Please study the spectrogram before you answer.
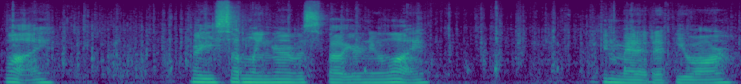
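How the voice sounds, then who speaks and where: A man voicing a friendly, centuries-old male demon in an ASMR roleplay. He talks calmly and teases gently. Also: medium pitch, moderate pace, lo-fi sound, a little hiss or hum, natural voice. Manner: calm, friendly, gently teasing.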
